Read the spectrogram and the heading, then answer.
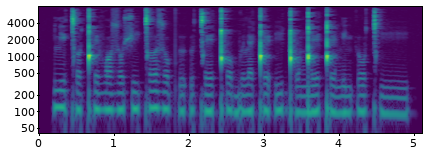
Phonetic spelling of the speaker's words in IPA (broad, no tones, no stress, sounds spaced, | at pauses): lʲ e ǀ ɤ ǃʰ e v ɔ z o ʃ i ǀ ɤ z o pʼ ɯ ʔ ɯ ǀ e ǃʰ o b ɯ l ɛ ǃ e ʔ i ǃʼ o ŋ͡ǃ e ǃ e n i nʲ ʔ o ǀʰ i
